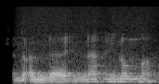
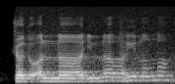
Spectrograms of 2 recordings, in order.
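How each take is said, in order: First: It is said quietly. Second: It is said loudly.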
